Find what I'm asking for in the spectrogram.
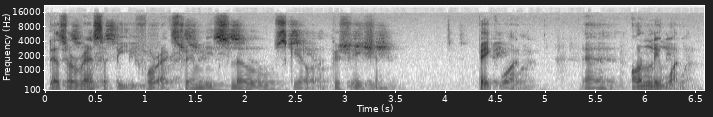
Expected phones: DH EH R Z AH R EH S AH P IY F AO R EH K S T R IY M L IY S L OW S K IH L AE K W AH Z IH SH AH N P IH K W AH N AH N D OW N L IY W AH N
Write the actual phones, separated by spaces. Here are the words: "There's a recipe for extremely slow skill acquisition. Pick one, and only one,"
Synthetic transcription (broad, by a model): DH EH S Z AH R EH S AH P IY F AO R EH K S T R IY M L IY S L OW S K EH L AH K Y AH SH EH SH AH N B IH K W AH N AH N OW N L IY W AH N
